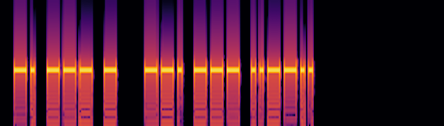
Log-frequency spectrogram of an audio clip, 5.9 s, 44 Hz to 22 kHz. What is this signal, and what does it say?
Morse code, heard as a keyed tone, about 22 wpm, 700 Hz. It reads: NOT GO?
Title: Sentences from Top 1000 Words - Review Part 4 - 22wpm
